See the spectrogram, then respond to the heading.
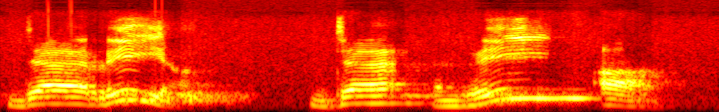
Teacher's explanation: And when it is a trisyllabic word, you will have to give stress or accent on re, diarrhea, diarrhea. So the accent is on the middle syllable. The accent is on the middle syllable, not diarrhea, but diarrhea.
